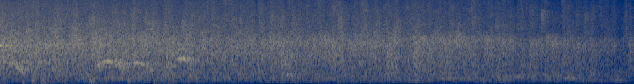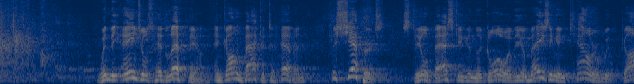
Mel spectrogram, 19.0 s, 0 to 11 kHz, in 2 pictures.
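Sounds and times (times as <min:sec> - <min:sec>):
congregation applauding: 0:00.0 - 0:10.3.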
